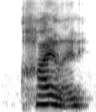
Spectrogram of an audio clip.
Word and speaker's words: Hylen: And my last name is Hylen, H-Y-L-E-N, so it's help you leverage everything now.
